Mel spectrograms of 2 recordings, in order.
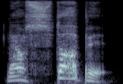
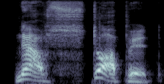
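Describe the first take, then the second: First: High-pitched cross order; a storybook foot-stomping demand; bossy demand. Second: Slow, booming roar. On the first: Boy to goggled kid, stomping, bossy. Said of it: "Jax stomped a boot". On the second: Gear echoes the boy's demand, roaring. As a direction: drag it out in a big voice. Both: A narrator's reading.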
